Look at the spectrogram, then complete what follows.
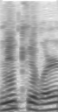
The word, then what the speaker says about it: nuclear: just saying it's I I've heard nuclear and nucle you know right but the word is spelled n u c l e a r okay this is not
